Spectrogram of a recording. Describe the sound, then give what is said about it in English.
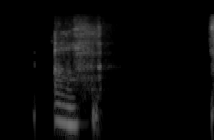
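A single deep breath taken during a serenity prayer at a group meeting: a half-second breathy rush with a slightly voiced, sigh-like edge after a tiny click, then silence before another breath begins. “Just taking a deep breath in.”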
